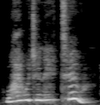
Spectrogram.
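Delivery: knowing, high amused mum voice; Mum's voice. A narrator's reading. Mother asking her son, amused and knowing.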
